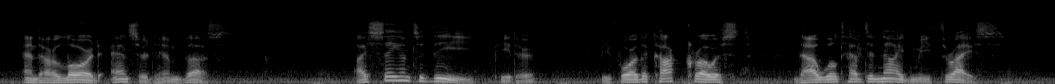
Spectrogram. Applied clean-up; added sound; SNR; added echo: none; Engine; 16 dB; none.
